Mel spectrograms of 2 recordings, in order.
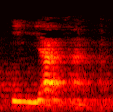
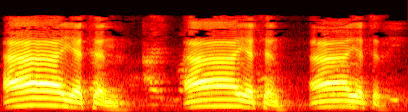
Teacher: Because you connecting the fetha sound that's elongated, it's going into the sound of the ya · Shown in: second take · So it gives it a sound of, you know, almost being connected to two different vowel sounds.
